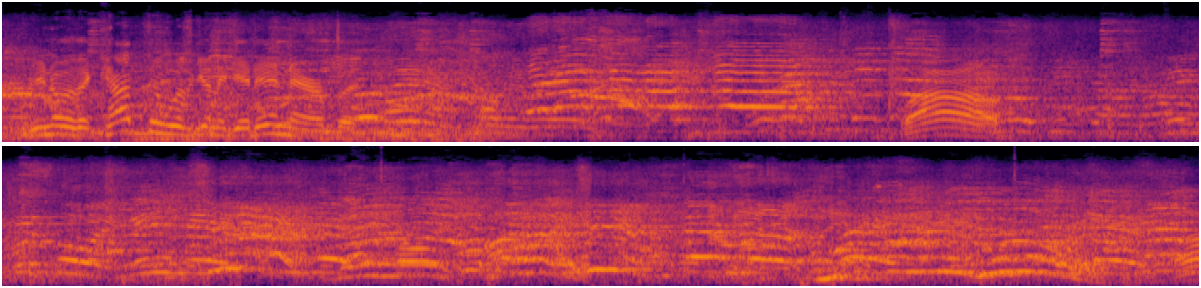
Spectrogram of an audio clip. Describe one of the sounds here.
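A crowd cheers and jeers in the background.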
